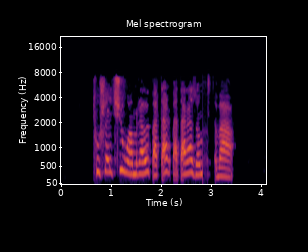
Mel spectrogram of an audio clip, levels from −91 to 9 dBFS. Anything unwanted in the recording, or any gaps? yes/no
yes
